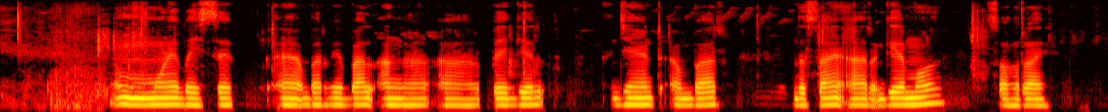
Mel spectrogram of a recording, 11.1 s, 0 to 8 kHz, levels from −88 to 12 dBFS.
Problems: constant background noise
